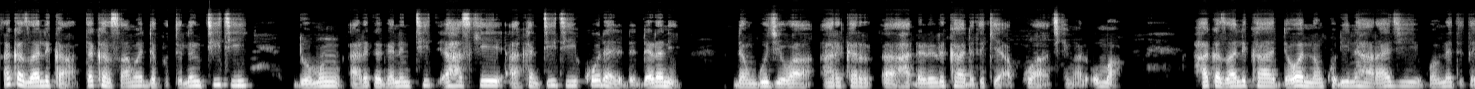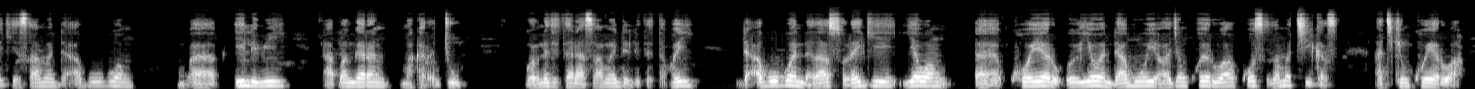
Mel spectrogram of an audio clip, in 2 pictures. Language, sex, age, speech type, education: Hausa, male, 30-45, spontaneous, tertiary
